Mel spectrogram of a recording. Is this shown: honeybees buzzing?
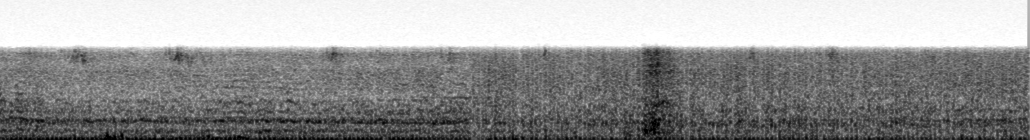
yes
